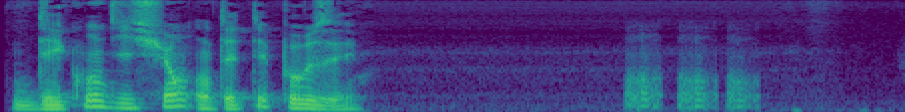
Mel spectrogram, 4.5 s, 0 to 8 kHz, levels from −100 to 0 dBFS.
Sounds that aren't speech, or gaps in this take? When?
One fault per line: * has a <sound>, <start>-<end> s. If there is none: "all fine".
* has a laugh, 3.1-3.8 s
